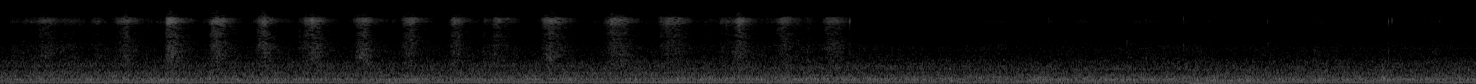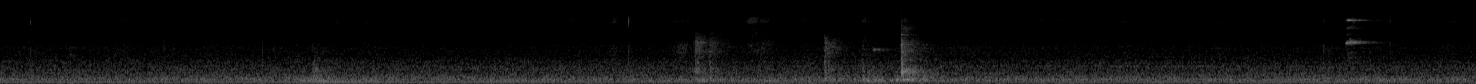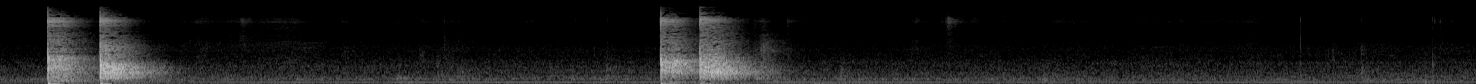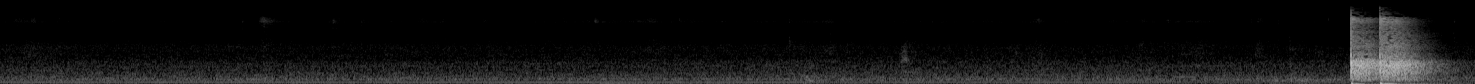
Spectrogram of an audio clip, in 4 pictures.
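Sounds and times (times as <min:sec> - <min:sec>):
loud sharp cracks: 0:30.0 - 0:31.2, 0:36.2 - 0:37.3, 0:57.8 - 0:58.9
hand slaps on bare back: 0:57.8 - 0:58.8.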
